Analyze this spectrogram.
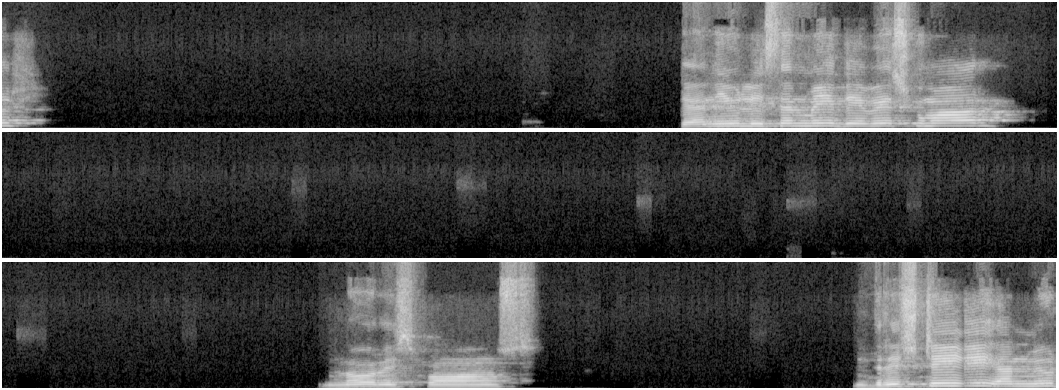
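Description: A man speaks close to a microphone in short bursts, with long silences between.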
